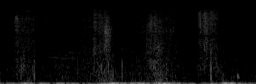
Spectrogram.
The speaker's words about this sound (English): So walking along an embankment here that's approximately 20 foot high,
